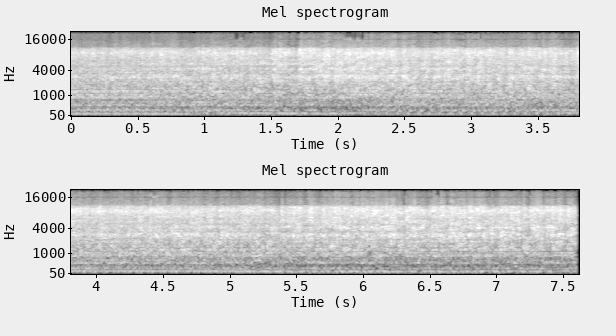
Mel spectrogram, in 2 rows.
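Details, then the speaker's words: 1979 Ford F-series dentside truck V8 with newly installed Holley carburetor, floats and choke adjusted: steady, even idle with smooth low rumble, no misses or stumbles; runs much better than before. "this sound a lot better H it was sound a lot better"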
